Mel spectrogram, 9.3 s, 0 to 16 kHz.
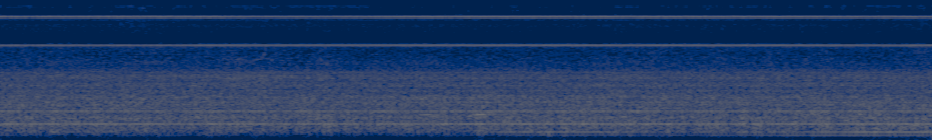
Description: Ps3 is whining anyone know what's causing this?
